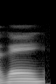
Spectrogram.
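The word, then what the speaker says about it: ghe (歌): Từ ca trong tiếng Trung có âm đọc là ghe, vèo.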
